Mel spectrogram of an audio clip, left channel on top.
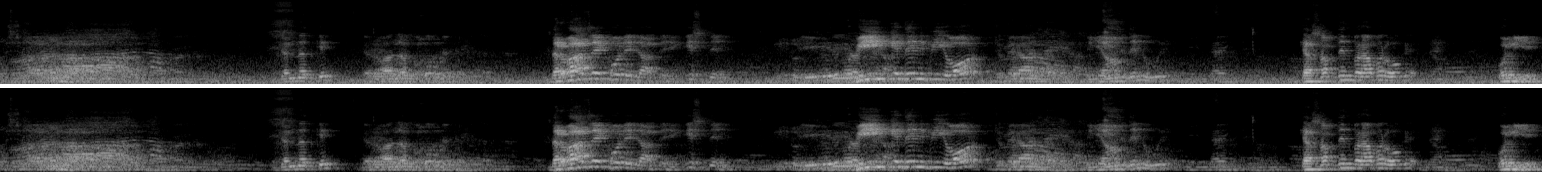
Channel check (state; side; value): noise; left; rumble, 9 dB below the sound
